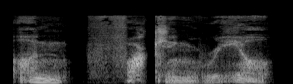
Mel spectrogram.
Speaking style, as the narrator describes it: I mutter, trying to catch my breath

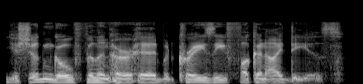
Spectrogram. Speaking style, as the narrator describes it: he says through a sneer

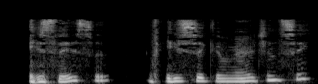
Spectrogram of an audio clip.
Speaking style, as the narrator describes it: She giggled

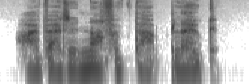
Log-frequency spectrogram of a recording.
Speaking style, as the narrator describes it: Jimmy muttered to me

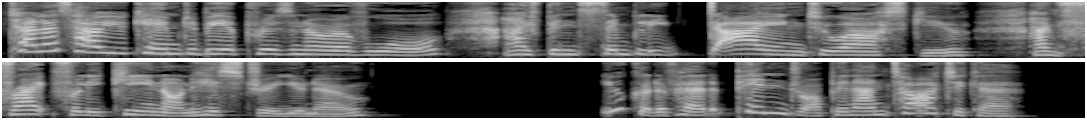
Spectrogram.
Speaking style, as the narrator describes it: I found my mouth suddenly blurting

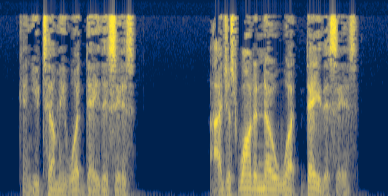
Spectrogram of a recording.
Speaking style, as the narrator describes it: his mouth saying quietly

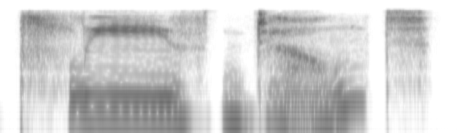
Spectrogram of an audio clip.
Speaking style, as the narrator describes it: Mora whispered

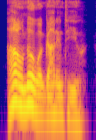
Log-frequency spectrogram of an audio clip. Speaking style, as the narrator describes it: he panted

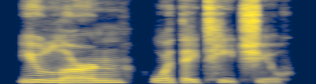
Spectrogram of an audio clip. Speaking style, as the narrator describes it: Zayden says to the first year, his voice taking a hard edge

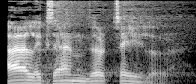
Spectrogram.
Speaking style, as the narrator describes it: Salinor said, his voice deep and his tone formal

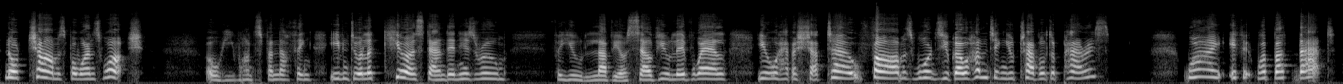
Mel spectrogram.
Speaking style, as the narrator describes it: she cried

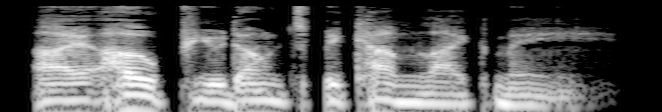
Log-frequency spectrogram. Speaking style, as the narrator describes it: Goal said in a dark tone

